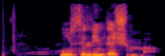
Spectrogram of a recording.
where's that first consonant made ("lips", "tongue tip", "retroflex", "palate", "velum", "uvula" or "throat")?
tongue tip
